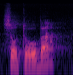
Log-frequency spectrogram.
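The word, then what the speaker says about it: Sotōba: Sutongpo, euh, prononcé en, japonais Sotooba,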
